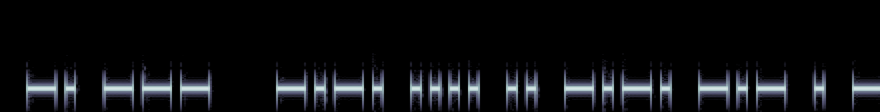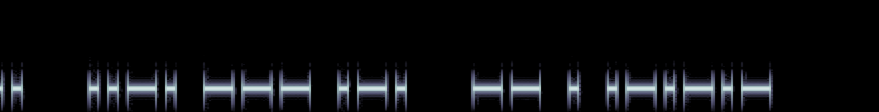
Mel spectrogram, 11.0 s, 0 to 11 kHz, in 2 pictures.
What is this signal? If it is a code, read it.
Morse code, heard as a keyed tone, about 21 wpm, 700 Hz. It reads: NO CHICKEN FOR ME.
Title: Sentences from Top 1000 Words - Review Part 5 - 20wpm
